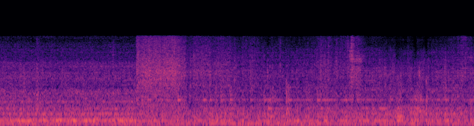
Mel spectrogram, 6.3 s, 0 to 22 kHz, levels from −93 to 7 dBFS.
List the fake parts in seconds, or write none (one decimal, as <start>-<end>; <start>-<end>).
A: 5.1-5.8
